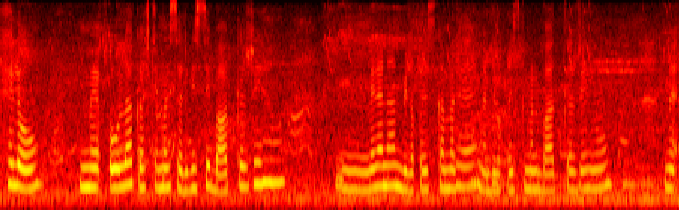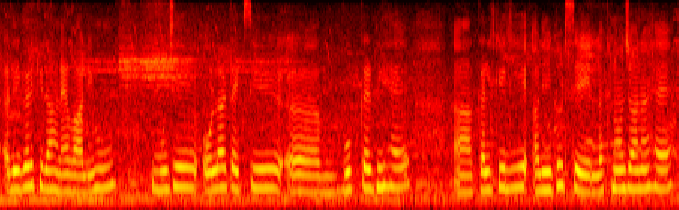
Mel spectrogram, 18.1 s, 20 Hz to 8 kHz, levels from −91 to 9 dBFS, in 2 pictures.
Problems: constant background noise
